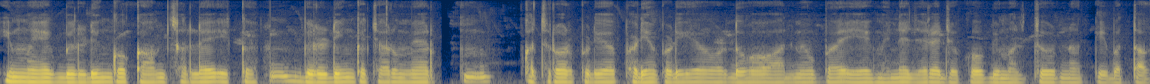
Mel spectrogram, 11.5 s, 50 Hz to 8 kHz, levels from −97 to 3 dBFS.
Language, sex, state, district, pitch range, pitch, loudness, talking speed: Marwari, male, Rajasthan, Nagaur, 100-110 Hz, 105 Hz, -18 LUFS, 155 wpm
